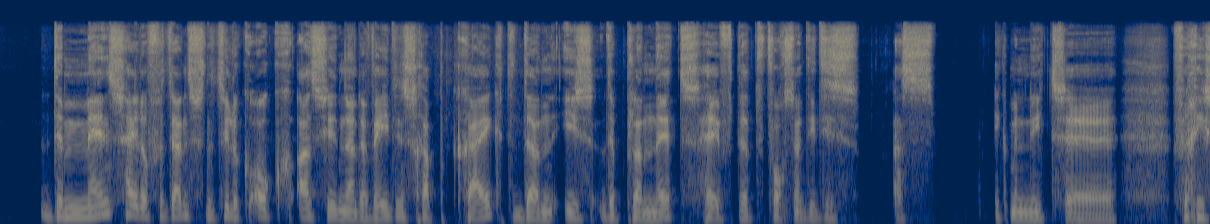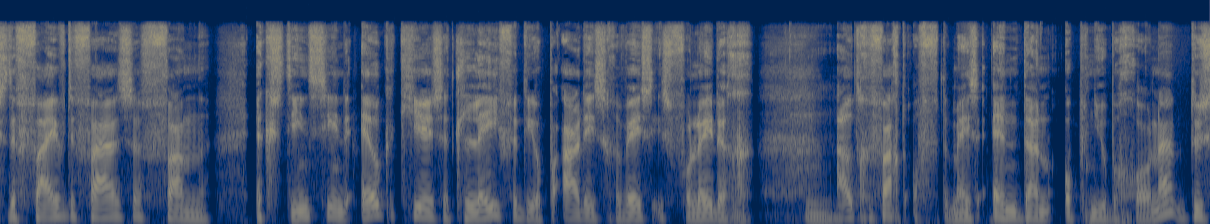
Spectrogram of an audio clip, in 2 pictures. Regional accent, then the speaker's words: Israel; first language Russian; Dutch is a second language; now in Netherlands; Ik ben opgegroeid in Israël, dus met ouders die, toen ik klein was, nog nauwelijks Hebreeuws spraken. Dus ik had echt een immigrantentaal.

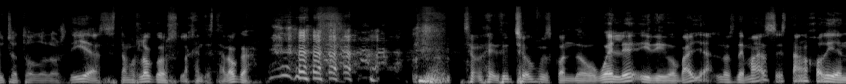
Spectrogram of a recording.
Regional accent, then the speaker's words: Galicia, Spain; No, soy gallego. Cuando llueve es una putada y llueve todo el rato, no.

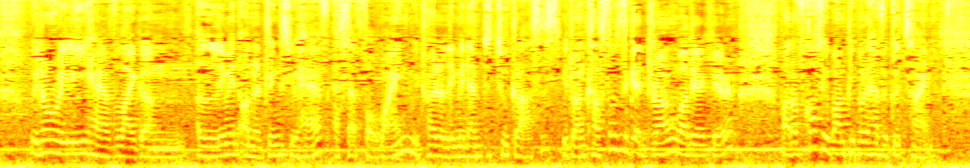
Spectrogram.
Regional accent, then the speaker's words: Singapore; I'm from Singapore. I'm a mother of two. I have two young boys, age 4 and 7. So I'm half based in Singapore and half in Beijing.

